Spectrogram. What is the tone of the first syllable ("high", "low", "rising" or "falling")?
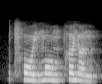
low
